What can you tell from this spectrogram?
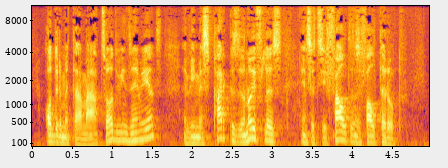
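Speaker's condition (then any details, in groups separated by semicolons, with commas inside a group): No condition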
